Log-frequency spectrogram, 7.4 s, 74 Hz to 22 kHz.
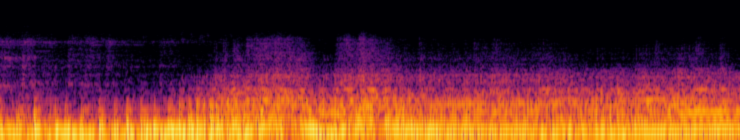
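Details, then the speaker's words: Rebuilt 20B three-rotor RX-7 engine after cleaning all six injectors and checking their wiring, with the fuel adjusted: deep, steady rumble holding revs evenly without stumbling, much better; it previously broke up at 4000 rpm. "all right this is much better but let's see if it let's see if it stays this way"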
